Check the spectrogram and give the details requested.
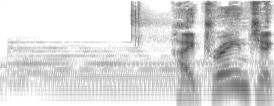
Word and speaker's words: hydrangea: The key is in the second syllable. Think of drain like a water drain.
